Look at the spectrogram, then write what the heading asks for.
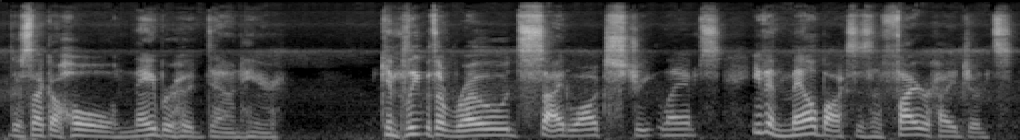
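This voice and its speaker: A man hosts a reaction video, musing and speculating aloud in a relaxed, casual way. His voice sits slightly high but sounds dark and mellow. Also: a little slow, husky.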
